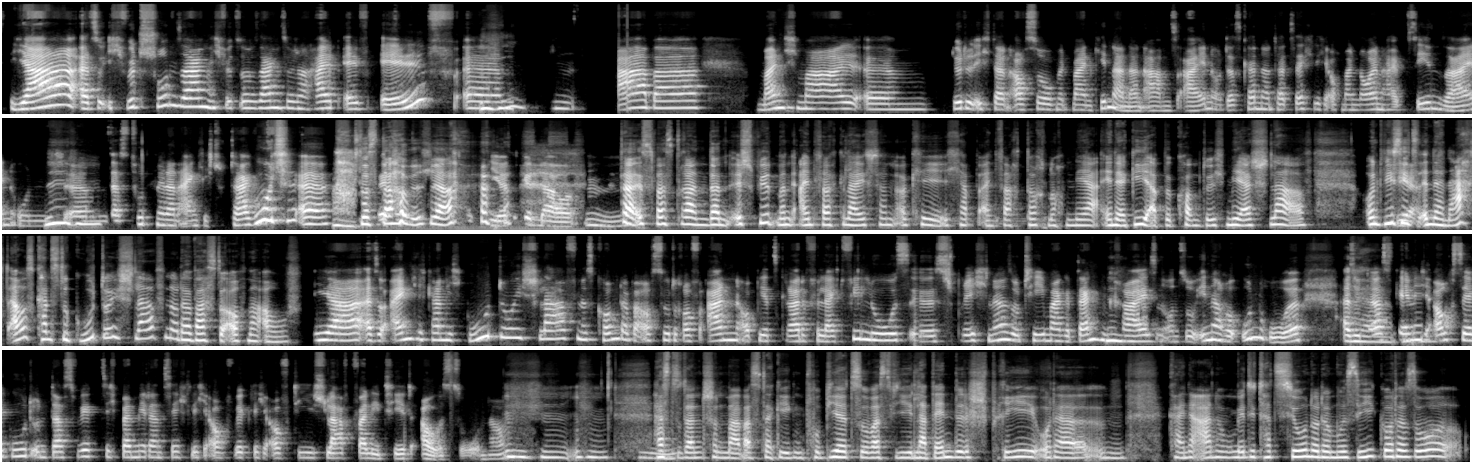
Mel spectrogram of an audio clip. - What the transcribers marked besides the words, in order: laughing while speaking: "gut"; laughing while speaking: "glaube"; laugh; "tatsächlich" said as "tsächlich"
- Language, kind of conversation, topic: German, podcast, Wie wichtig ist Schlaf für dein Körpergefühl?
